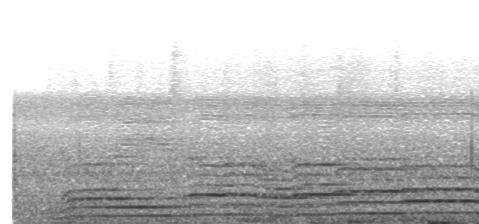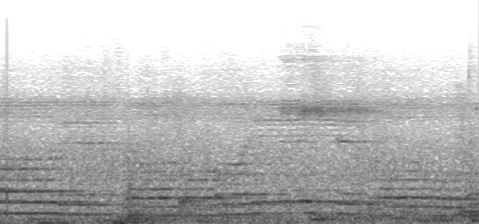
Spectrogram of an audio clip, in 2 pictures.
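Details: Low, droning chanted voices hold steady harmonic tones throughout, with no animal calls.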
